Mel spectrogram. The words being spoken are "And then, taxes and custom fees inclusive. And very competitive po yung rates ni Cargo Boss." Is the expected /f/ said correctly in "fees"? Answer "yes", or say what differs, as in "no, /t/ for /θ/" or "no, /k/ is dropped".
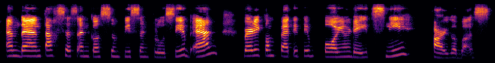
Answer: no, /p/ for /f/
